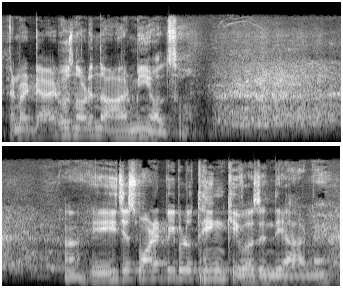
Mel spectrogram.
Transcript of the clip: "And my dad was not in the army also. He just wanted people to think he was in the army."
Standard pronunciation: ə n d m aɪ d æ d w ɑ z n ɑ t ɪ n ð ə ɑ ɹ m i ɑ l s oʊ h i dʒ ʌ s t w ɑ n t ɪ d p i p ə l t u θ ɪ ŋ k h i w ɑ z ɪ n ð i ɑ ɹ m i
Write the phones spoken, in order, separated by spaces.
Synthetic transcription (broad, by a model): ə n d m aɪ d æ d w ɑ z n ɑ t ɪ n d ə ɑ ɹ m i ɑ l s oʊ h i dʒ ʌ s t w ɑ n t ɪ d p i p ə l t u t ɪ ŋ k h i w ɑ z ɪ n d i ɑ ɹ m i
